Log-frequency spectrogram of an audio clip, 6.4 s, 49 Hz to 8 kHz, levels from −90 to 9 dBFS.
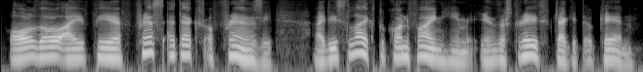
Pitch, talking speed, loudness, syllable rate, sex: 130 Hz, 160 wpm, -17 LUFS, 4.6 syllables/s, male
